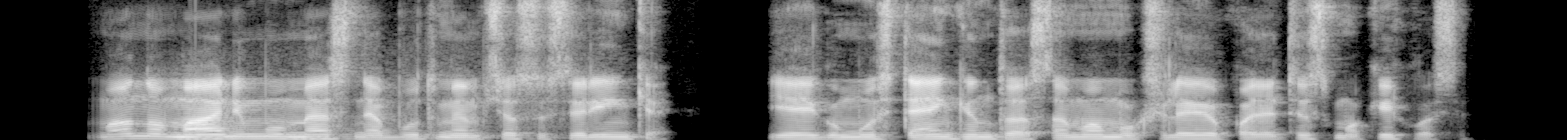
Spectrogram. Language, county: Lithuanian, Klaipėda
